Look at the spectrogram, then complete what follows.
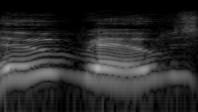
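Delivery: put-on Cockney accent. Retelling a horror film villain's line with his puppet: imitating Lithgow's Cockney accent. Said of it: "so he's like a Cockney".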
